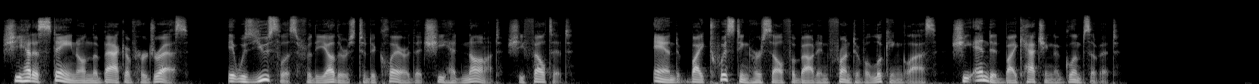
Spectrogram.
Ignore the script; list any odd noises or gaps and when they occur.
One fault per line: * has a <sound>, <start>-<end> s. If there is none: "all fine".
all fine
